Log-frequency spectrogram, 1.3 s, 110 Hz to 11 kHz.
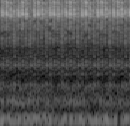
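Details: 2016 Toyota Avanza after ECU and immobilizer repair (engine wouldn't start, no coil/injector signal, immobilizer light flashing): steady, even idle with constant hum and smooth hiss, no misses or knocks; engine now starts and runs cleanly.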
